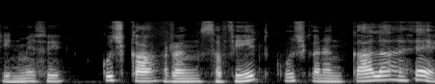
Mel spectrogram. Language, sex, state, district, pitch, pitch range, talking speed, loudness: Hindi, male, Chhattisgarh, Bastar, 145 Hz, 135-180 Hz, 165 wpm, -16 LUFS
